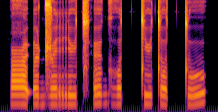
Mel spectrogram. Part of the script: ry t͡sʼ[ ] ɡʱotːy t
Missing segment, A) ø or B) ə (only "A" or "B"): A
